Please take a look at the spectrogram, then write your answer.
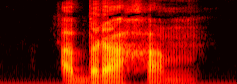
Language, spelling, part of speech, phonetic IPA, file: Polish, Abraham, proper noun, [abˈraxãm], Pl-Abraham.ogg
